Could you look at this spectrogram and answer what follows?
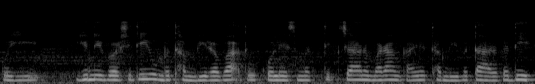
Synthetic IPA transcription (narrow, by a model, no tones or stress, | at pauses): ɐkʰojɡi | junibʱɐɾsitiumbɐtʰɐmbiɾɐbɐɐ̰duɡɐkoled͡ʒmɐtik̚d͡ʒanɐmɐɾaŋkajnɐtʰɐmbibɐtaɾɐɡɐdi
